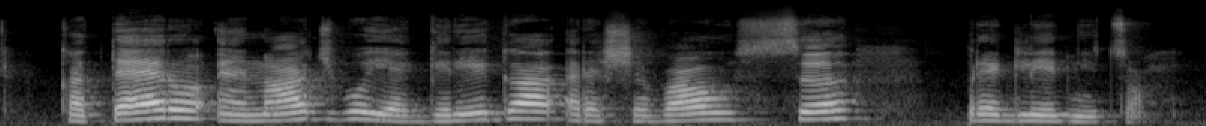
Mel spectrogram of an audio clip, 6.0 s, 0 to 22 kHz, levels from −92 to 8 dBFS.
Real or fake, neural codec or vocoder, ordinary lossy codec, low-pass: fake; vocoder, 44.1 kHz, 128 mel bands, Pupu-Vocoder; none; 19.8 kHz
